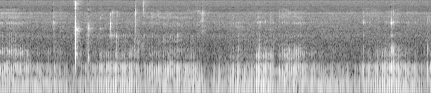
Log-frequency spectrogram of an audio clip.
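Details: Tuxedo cat, a male attention-seeker, purring loudly while cuddling on a lap: a steady low rumbling drone that swells and eases in waves, with a few sharp clicks and rustles on top.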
